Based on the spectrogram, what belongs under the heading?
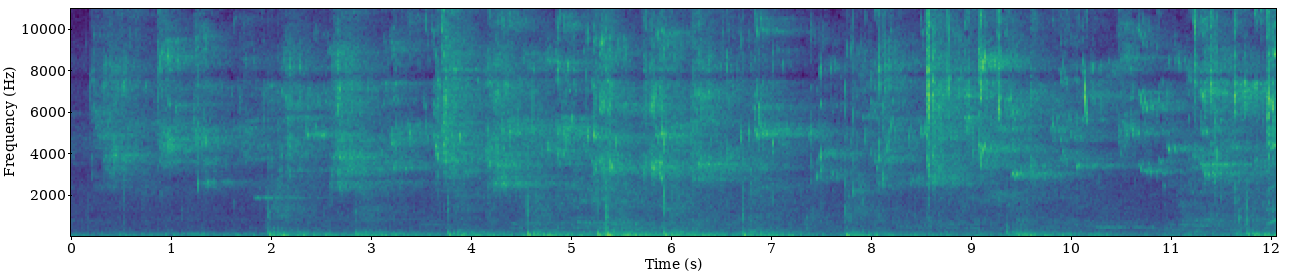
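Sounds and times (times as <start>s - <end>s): sneaker squeaks on floor: 0.0s - 12.0s
basketball bouncing: 2.0s - 7.0s, 11.6s - 12.0s.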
